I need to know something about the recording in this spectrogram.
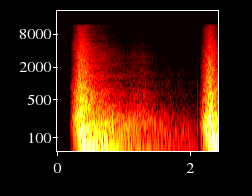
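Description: A whoosh sound effect with a deep low rumble: it swells in suddenly about a fifth of a second in, sweeps down in pitch and fades over about a second and a half.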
